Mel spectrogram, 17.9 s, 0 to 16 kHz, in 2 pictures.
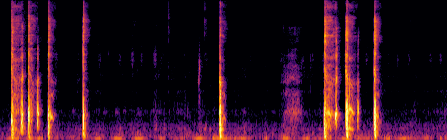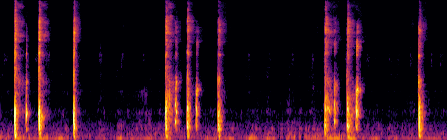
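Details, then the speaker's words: Coughing at 5 a.m., person thinks they are getting sick (labelled whooping cough): about fifteen clusters of short, harsh coughs in a quiet room, with no whoop on the in-breath. "Who's coughing at 5 o'clock in the morning? Okay. I know I am. I think getting sick."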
